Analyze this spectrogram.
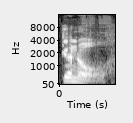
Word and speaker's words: gnoll: It's a gnoll. Pronounce the G, Zoru. Gnoll.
